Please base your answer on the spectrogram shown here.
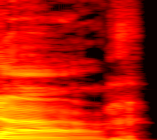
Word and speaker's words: heure: Une heure. Une heure. Remember, the H is silent in French, so we're not going to hear that word. And instead, we're going to go right to the vowels.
